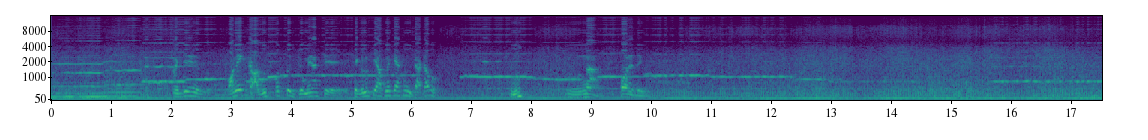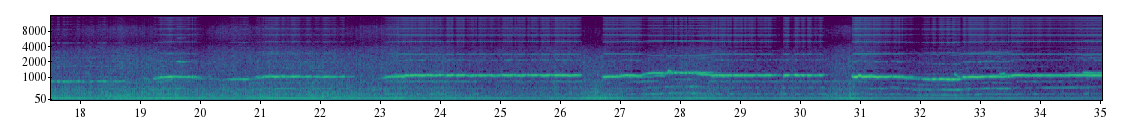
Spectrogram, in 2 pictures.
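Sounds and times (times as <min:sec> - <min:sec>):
slow flute-like melody: 0:00.0 - 0:35.0
steady low hum: 0:00.0 - 0:35.0.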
